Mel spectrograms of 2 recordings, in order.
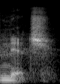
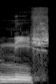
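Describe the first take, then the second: First: The vowel is a short 'i' sound. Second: The vowel is a long 'ee' sound. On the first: This is not the Canadian pronunciation. The speaker calls it wrong. "not niche" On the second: This is the Canadian pronunciation. The speaker calls it right. "And also niche"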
